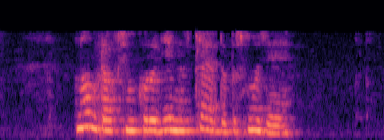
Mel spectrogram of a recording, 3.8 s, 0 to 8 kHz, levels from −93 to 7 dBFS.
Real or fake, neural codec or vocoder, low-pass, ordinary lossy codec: real; none; 7.2 kHz; AAC, 16 kbps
